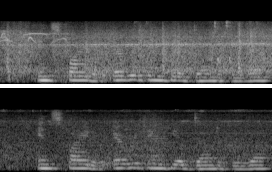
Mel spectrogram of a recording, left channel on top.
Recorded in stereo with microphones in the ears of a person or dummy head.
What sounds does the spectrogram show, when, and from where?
0.4 s a woman speaking: 40° left (ahead or behind), 0.9 m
